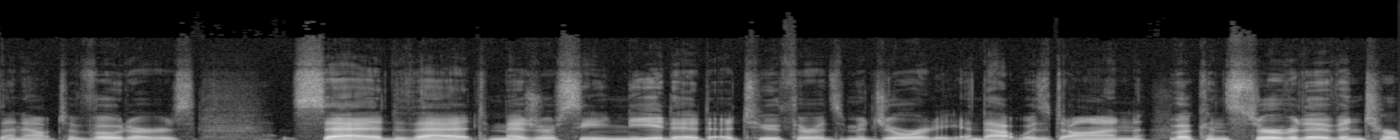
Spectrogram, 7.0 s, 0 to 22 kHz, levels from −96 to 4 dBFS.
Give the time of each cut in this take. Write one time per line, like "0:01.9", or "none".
0:05.3
0:05.9

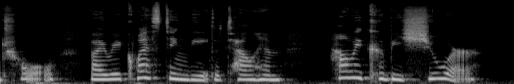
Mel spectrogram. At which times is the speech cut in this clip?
0:02.1

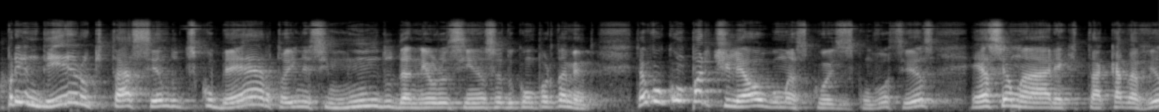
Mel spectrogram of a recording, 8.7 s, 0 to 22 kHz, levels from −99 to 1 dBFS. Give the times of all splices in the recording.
none

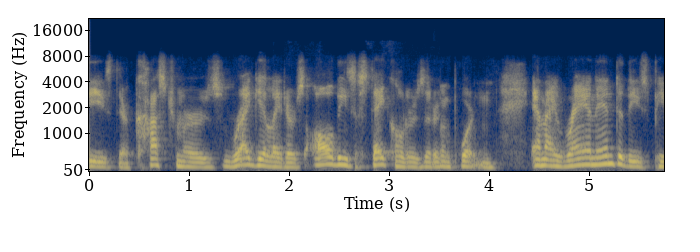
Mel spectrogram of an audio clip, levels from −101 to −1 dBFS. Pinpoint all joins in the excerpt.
0:02.7
0:03.5

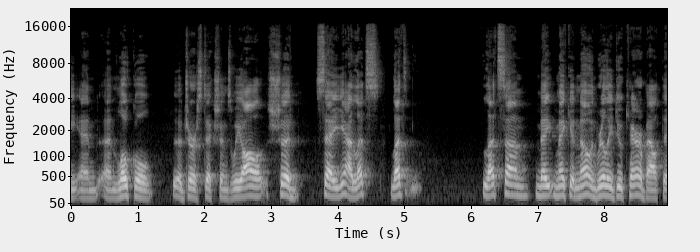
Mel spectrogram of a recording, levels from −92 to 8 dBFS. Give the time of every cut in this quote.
0:04.7
0:07.9

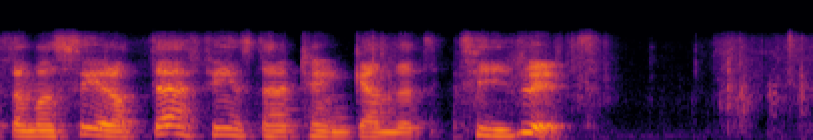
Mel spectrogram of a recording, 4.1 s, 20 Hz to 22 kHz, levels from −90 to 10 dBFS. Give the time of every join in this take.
0:02.3

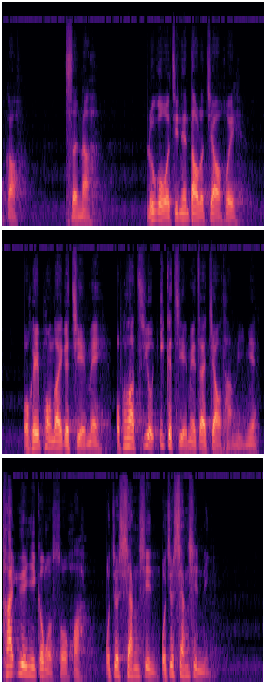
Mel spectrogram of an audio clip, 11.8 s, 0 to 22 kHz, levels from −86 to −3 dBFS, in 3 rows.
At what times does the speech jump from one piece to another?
0:05.6
0:07.8
0:10.2

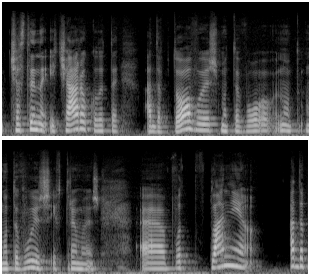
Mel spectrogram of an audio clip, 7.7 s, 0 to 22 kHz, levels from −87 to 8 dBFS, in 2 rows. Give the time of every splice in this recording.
none

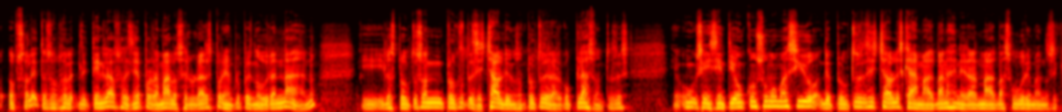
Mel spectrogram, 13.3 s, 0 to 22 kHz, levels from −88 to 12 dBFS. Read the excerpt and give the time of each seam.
none

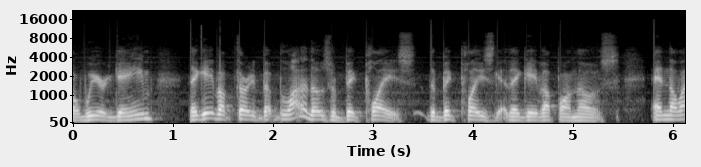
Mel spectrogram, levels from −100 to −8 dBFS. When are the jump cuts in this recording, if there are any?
0:04.2

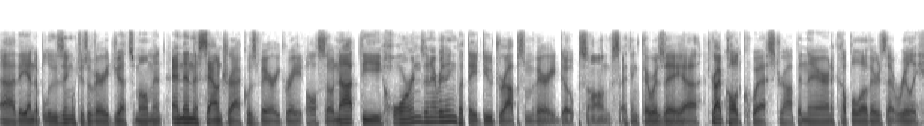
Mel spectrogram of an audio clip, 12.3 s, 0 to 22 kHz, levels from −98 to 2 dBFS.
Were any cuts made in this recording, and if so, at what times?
0:02.3
0:09.4

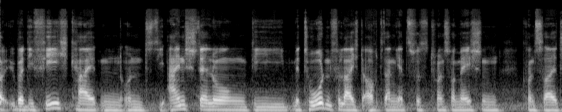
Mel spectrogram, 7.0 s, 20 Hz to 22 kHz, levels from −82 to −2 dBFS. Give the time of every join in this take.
0:04.8

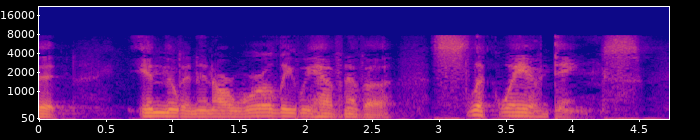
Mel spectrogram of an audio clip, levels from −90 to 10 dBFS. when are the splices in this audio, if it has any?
0:01.1
0:01.9
0:02.3
0:03.8

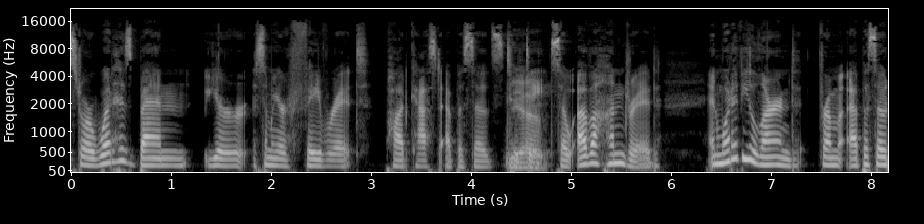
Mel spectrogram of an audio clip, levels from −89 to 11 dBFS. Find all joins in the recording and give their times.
none

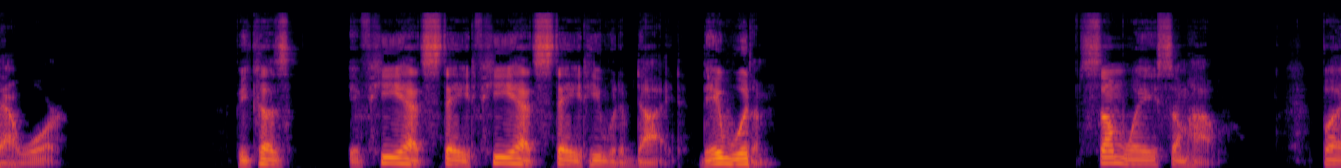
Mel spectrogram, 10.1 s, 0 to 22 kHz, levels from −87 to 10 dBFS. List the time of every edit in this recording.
0:03.6
0:05.2
0:05.6

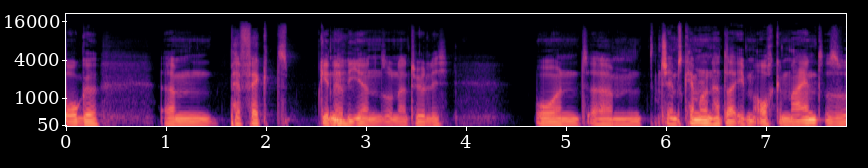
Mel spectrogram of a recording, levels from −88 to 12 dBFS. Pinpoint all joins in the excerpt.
0:01.6
0:05.8

